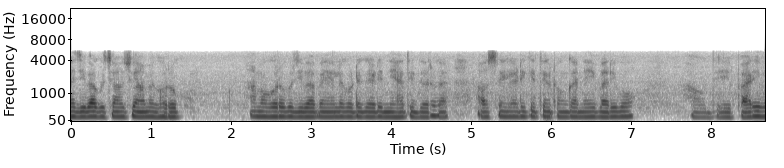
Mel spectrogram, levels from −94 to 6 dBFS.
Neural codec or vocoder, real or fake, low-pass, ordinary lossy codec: none; real; 5.4 kHz; none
